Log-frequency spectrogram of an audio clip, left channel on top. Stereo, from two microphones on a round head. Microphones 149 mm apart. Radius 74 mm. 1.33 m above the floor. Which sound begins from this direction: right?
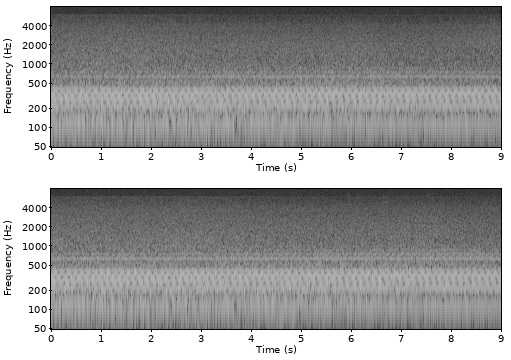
An engine running, at 0.0 s.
